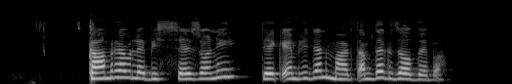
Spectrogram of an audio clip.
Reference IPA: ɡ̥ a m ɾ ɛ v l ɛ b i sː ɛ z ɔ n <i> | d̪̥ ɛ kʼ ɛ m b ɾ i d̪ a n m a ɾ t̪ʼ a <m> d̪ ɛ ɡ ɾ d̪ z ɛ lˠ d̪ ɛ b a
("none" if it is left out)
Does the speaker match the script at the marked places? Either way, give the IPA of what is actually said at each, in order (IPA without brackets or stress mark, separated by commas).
i, m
